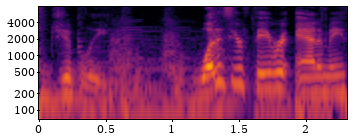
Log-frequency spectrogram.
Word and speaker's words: Ghibli: always say it wrong because it's GH which to me should be gibli should be gibl to me but then everyone's like no it's jibli what is your favorite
